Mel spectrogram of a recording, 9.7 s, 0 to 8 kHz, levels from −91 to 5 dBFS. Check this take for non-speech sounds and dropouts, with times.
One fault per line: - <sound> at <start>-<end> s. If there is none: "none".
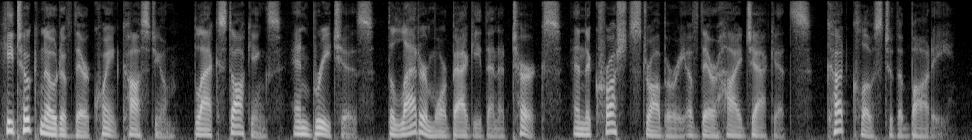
none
